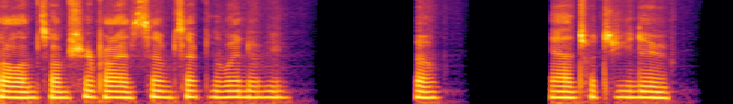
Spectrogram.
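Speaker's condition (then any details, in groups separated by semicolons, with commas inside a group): Parkinson's disease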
